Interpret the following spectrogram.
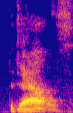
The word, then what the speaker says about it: The Dalles: How do you pronounce D-A-L-L-E-S? The Dalles. The Dalles?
